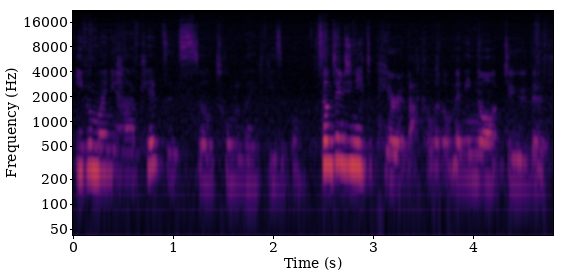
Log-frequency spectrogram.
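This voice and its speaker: Her voice is medium-pitched, mellow and animated, and she talks quickly. She's a Scottish podcast guest in her thirties, chatting comfortably in a studio, laughing frequently and filling gaps with "um" and "yeah." There's slight background noise, and the mic picks her up from a little distance.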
